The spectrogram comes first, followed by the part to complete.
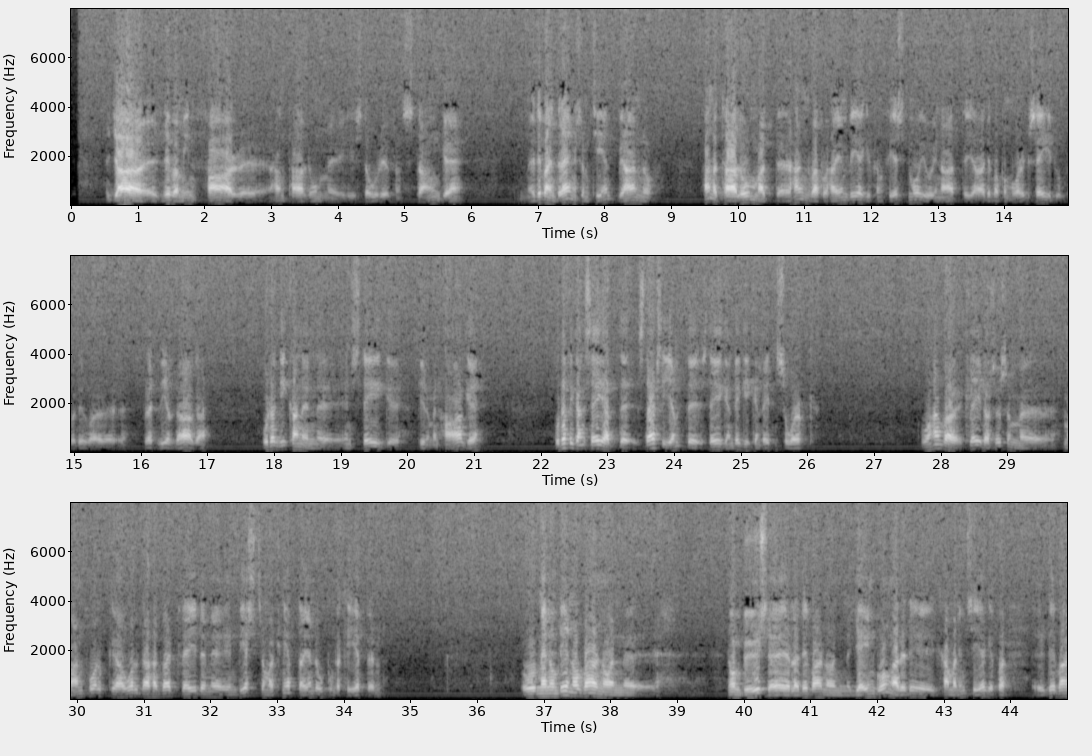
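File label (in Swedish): Hograns Gotland, dialekter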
